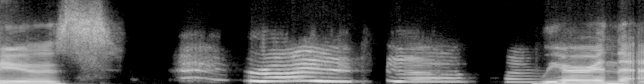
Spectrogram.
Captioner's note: laughing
